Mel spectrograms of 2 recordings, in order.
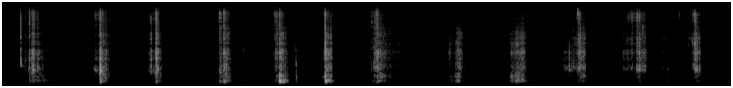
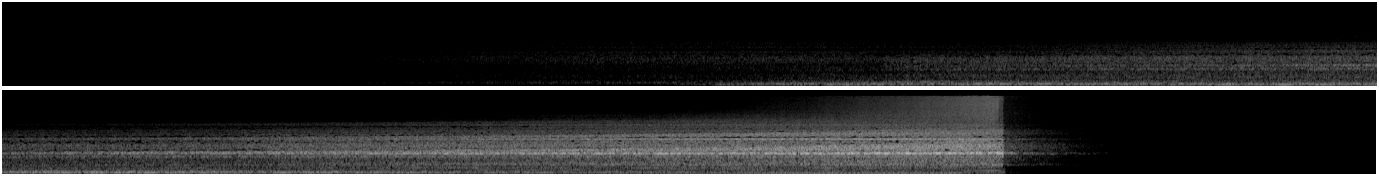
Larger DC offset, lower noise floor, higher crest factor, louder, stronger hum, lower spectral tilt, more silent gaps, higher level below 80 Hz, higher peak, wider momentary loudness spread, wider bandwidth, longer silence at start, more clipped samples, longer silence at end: neither; second, -73 dBFS vs under -90 dBFS; first, 36 dB vs 22 dB; second, -38 LUFS vs -28 LUFS; neither; second, -0.5 dB/octave vs -2 dB/octave; neither; second, under -90 dBFS vs -56 dBFS; first, -4 dBFS vs -12 dBFS; second, 14 LU vs 24 LU; first, over 20 kHz vs 16.5 kHz; second, 0.2 s vs 7.15 s; neither; second, 0.3 s vs 3.2 s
